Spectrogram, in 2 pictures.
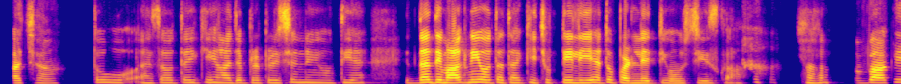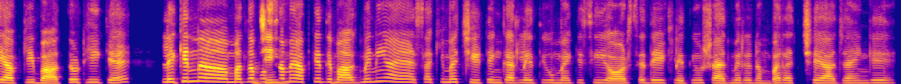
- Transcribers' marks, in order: in English: "प्रिपरेशन"; chuckle; in English: "चीटिंग"
- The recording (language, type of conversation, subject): Hindi, podcast, छुट्टी लेने पर अपराधबोध कैसे कम किया जा सकता है?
